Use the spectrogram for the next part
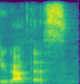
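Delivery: whispered reassurance. Retold or imitated. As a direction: breathe it reassuringly. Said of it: "He's like".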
